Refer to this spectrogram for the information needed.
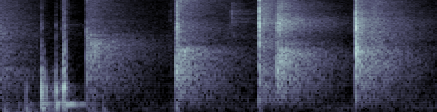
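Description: Loud, sharp handclaps in the EEI studio, clapping it up for Michael Wacha coming off the IL: a quick flurry at the start, then four spaced claps in a slow, uneven rhythm, each crisp and bright, with no talking.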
